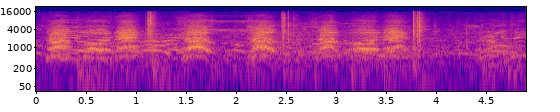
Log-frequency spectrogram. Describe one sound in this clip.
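Young women clap in rhythm.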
